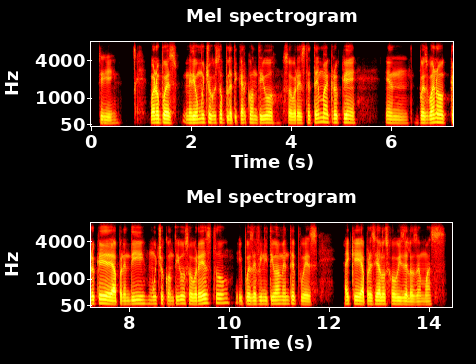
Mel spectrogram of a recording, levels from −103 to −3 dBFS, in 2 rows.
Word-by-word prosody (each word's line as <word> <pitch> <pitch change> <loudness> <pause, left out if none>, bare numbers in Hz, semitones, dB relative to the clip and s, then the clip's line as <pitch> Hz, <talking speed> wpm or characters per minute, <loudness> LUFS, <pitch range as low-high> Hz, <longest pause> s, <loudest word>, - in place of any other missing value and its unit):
Sí. 115 -1 -5 0.6
Bueno, 130 0 +5
pues, 125 -3 +4
me 120 0 -2
dio 125 0 +5
mucho 135 +1 0
gusto 125 +1 -3
platicar 120 +1 -1
contigo 125 -1 -1
sobre 115 0 0
este 115 +2 -5
tema. 145 +3 0
Creo 135 0 -1
que 130 -4 +1 0.6
en 115 -2 -5 0.2
pues, 120 -1 +1
bueno, 135 +2 +3
creo 130 -1 0
que 135 -4 +6
aprendí 120 +4 +1
mucho 130 +1 -6
contigo 125 +3 -3
sobre 120 +1 +2
esto 155 +1 -2
y, 175 - -9
pues, 120 -2 -1
definitivamente, 125 +2 -2
pues, 110 -4 -4 0.5
hay - - 0
que 125 -2 +3
apreciar 115 +2 +3
los 115 -1 -1
hobbies 115 -1 -1
de 110 - +2
los 105 -1 -3
demás. 105 +1 -8
125 Hz, 150 wpm, -25 LUFS, 115-130 Hz, 0.6 s, que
